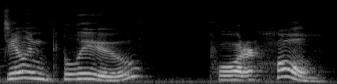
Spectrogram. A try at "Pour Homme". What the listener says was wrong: Just an FYI, in French, you don't pronounce the H. So if it is French, you're pronouncing it wrong.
